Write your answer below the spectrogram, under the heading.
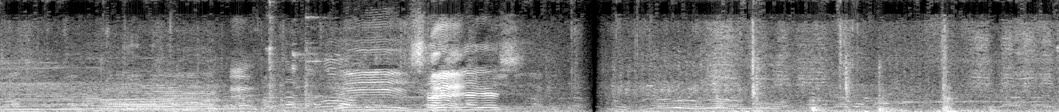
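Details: Several cattle, large fattened cows, unloading from a truck in Indonesia, mooing repeatedly in long, low, wavering bellows that overlap one another, with background music playing throughout.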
